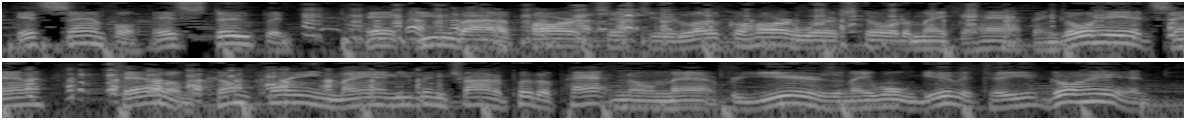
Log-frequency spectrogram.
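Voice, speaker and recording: Man playing a heckling grumpy elf, folksy slang, comedy radio, clear music behind. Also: medium pitch, lively intonation, moderate pace, close to an everyday voice. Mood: mocking. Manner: heckling, colloquial. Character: grumbling, mocking male elf helper.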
